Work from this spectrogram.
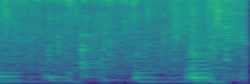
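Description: Onions drop into a hot pan for Malaysian spicy tofu sambal and sizzle steadily. A louder burst of frying comes near the end, with no talk over it.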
